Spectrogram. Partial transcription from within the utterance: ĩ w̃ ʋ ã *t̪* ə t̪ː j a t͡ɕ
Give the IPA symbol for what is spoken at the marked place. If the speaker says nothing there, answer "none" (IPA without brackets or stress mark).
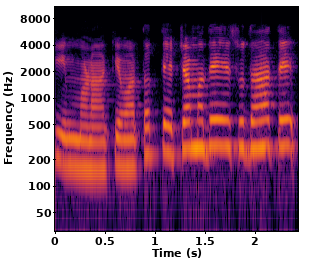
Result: t̪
